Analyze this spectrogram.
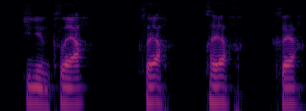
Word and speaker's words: Julien Clerc: His name is pronounced like the word Claire, which means light. Julian Claire.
